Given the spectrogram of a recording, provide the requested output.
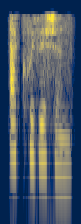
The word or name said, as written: acquisition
